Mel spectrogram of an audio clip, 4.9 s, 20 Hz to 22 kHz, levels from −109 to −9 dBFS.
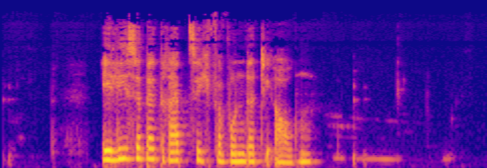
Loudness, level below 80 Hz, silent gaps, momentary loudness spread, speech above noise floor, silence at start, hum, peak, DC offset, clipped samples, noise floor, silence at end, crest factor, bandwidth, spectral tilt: -21 LUFS; -58 dBFS; none; 9 LU; 41 dB; 1 s; none; -4 dBFS; under 0.1%; under 0.1%; -62 dBFS; 1 s; 20 dB; 14 kHz; -5 dB/octave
